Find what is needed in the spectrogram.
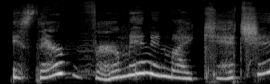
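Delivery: put-on high, suspicious old hag; sharp hag demanding answers. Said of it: "the blind hag is like".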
